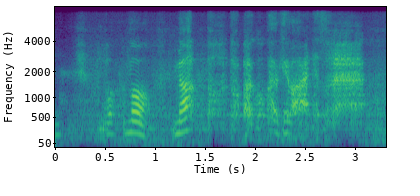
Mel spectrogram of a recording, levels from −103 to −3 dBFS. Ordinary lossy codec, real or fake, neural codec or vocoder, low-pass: none; fake; codec, 16 kHz in and 24 kHz out, 0.8 kbps, FocalCodec, streaming, 65536 codes; 7.2 kHz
